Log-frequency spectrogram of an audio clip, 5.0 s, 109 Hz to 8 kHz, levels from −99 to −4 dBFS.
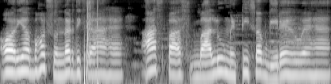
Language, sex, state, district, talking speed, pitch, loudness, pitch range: Hindi, male, Bihar, West Champaran, 180 wpm, 180 Hz, -19 LUFS, 175-200 Hz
